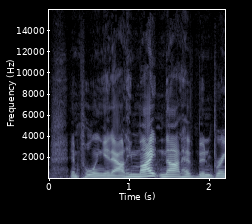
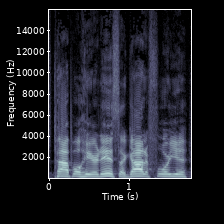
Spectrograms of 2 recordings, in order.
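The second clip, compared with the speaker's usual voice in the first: higher and louder, eager to please; proud kid showing off his work; eager grandson; 5 semitones higher, 8 dB louder than usual. Acted. Grandson proudly brings basket.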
